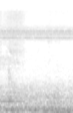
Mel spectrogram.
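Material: Nothing is struck.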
